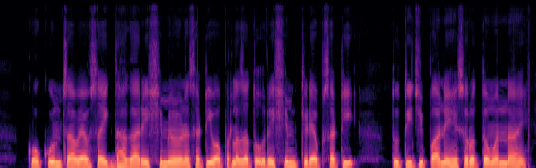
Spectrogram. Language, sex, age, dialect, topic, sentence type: Marathi, male, 25-30, Standard Marathi, agriculture, statement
